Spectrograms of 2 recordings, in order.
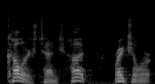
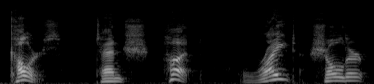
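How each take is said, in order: First: The commands are rushed out quickly together. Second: The commands are given slowly and deliberately. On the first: The speaker calls it wrong. "you're racing through the commands" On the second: The speaker calls it right. "when it should be"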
